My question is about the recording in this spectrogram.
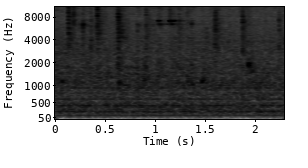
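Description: Aquarium equipment running: a steady low hum with faint, irregular ticks and clicks over it.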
